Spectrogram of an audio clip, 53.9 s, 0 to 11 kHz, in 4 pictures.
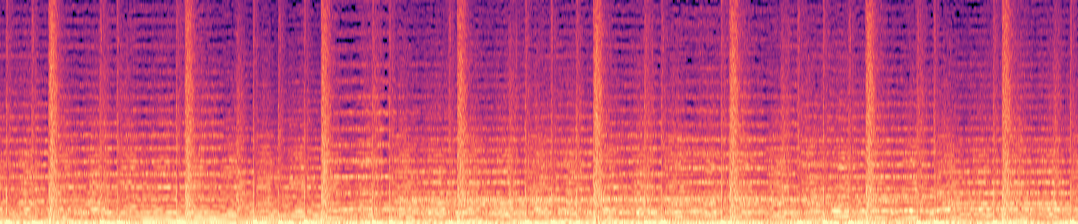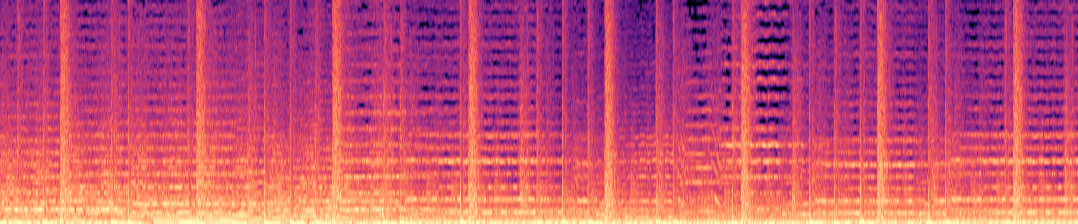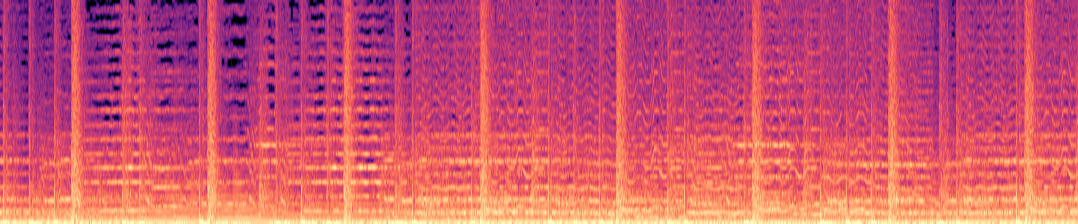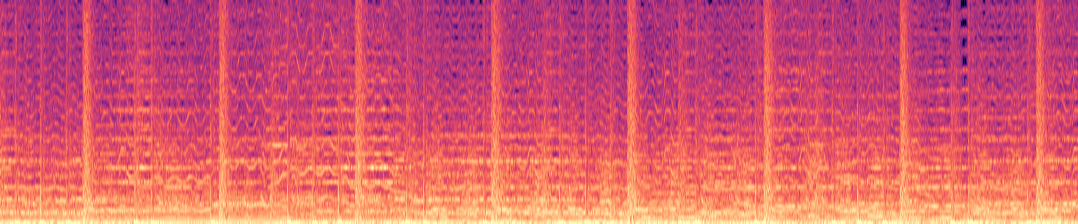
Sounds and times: Violin, fiddle: 0:00.0 - 0:53.9.

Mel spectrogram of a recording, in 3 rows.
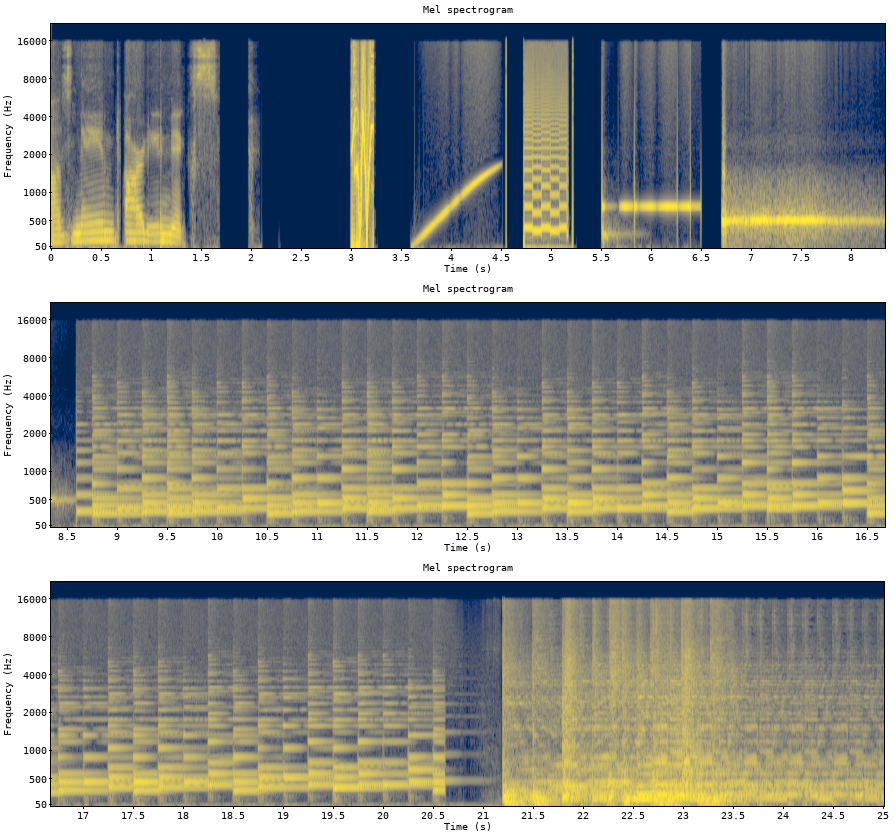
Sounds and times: Sound effect: 0:03.0 - 0:08.6
Music: 0:08.6 - 0:25.0.

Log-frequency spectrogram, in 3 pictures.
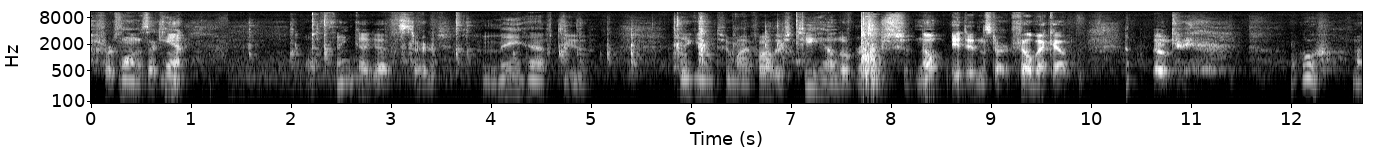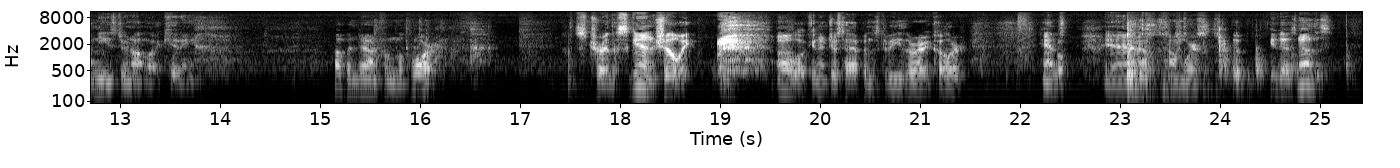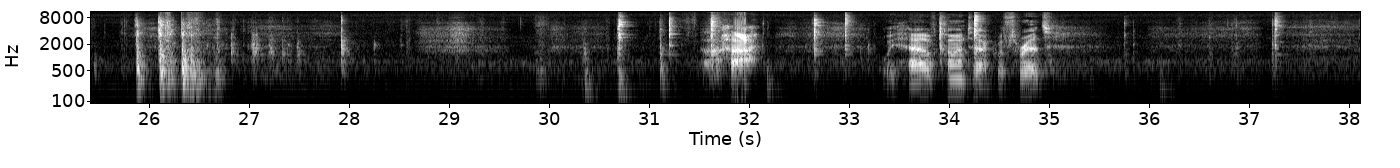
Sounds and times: Speech: 0:00.0 - 0:01.0, 0:02.2 - 0:05.0, 0:05.8 - 0:09.8, 0:12.1 - 0:13.9, 0:15.2 - 0:16.2, 0:17.5 - 0:18.8, 0:19.6 - 0:21.5, 0:22.2 - 0:25.2, 0:31.6 - 0:32.1, 0:33.4 - 0:35.2.

